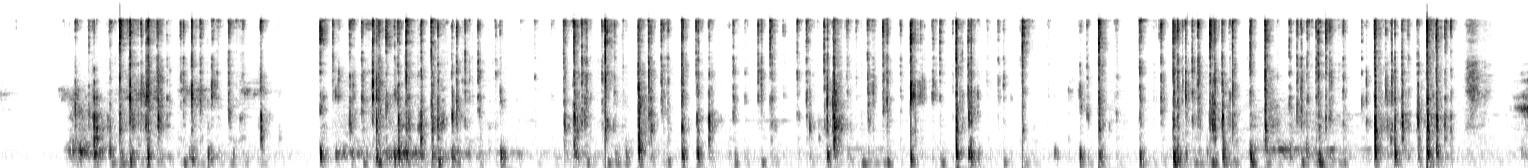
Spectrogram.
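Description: Fast typing on a computer keyboard, with dense bursts of crisp key clicks close by, broken by a few brief pauses.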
